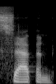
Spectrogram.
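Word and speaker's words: Capan: It's Sappin, Frankie Sappin. Oh, is that how you pronounce it?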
